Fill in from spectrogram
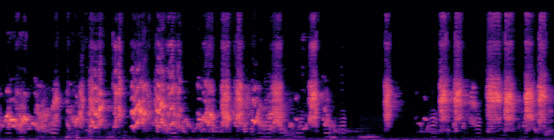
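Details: Finches chirp busily while playing, a stream of short, bright, high tweets repeated in quick runs, with a short pause in the middle before the chatter resumes.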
